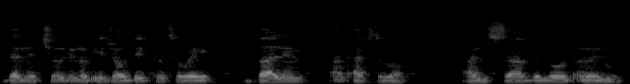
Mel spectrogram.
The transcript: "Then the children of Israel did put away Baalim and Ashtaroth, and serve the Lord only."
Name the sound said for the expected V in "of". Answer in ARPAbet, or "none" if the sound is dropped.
V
